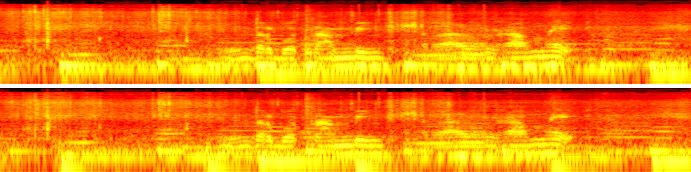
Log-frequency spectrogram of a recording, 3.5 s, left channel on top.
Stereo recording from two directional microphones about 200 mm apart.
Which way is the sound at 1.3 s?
20° right (ahead or behind).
